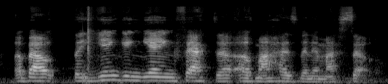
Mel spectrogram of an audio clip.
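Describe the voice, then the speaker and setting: Loud and fairly low-pitched, a woman talks with ordinary pitch variation. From New York, the Bronx. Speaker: fitness vlogger. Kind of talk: casual livestream chat. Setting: live stream, exercising while talking.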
